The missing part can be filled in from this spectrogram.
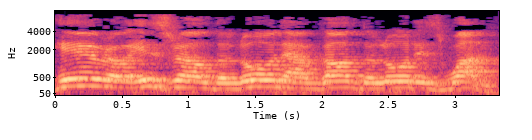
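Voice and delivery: loud crying-out call, like a prayer leader's chant. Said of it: "the leader of the prayers cries out".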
